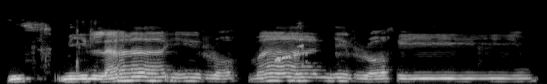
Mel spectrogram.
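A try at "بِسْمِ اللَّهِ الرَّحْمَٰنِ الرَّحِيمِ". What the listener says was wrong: ya, bagus. Masya Allah.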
